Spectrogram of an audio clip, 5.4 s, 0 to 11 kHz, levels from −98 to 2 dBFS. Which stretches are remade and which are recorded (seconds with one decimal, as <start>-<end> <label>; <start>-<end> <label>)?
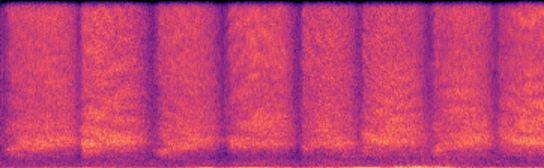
0.0-0.9 remade; 0.9-1.6 recorded; 1.6-2.9 remade; 2.9-4.1 recorded; 4.1-5.4 remade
